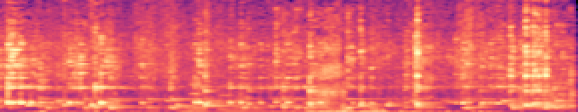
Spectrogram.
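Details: Akkaraman lambs, newly separated from their mothers, call for them on a farm: many overlapping wavering bleats sound together throughout, with low rumbling farmyard noise underneath.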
